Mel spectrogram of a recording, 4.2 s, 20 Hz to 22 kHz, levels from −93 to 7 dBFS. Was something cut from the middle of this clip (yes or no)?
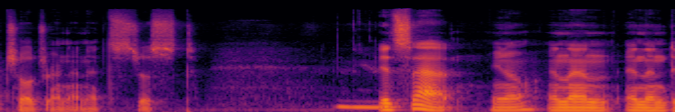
no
